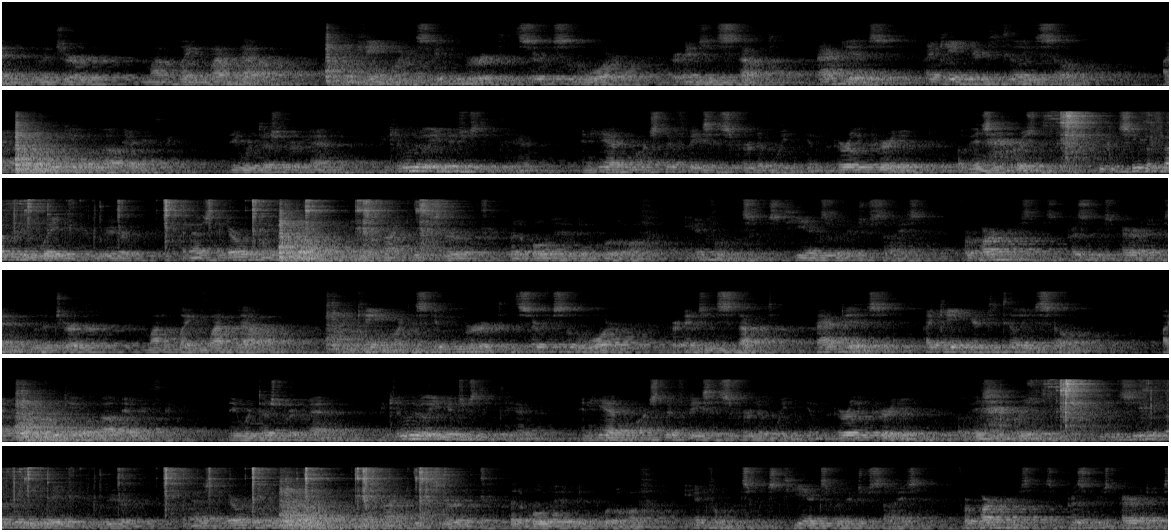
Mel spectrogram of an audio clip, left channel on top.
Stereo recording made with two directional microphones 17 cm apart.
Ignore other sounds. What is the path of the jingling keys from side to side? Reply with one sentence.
In this clip you hear the jingling keys move from right to left and back again.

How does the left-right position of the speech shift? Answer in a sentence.
You can hear the speech move from right to left and back again.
